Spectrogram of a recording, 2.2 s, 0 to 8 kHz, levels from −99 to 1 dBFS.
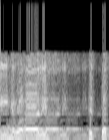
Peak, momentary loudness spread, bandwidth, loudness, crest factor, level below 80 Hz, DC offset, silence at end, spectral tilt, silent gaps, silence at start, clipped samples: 0 dBFS; 15 LU; 7.4 kHz; -9 LUFS; 10 dB; -40 dBFS; under 0.1%; 0 s; -8 dB/octave; none; 0 s; 0.3%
